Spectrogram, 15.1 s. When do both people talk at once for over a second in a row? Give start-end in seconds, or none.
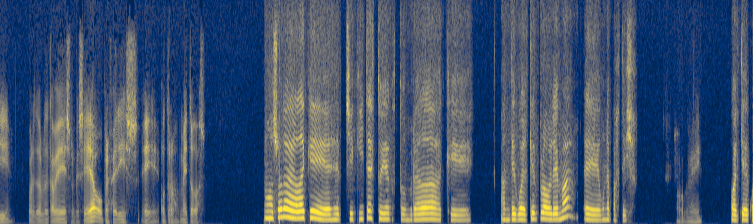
none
